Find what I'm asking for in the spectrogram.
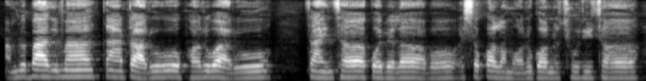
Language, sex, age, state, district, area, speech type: Nepali, female, 60+, West Bengal, Jalpaiguri, rural, spontaneous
